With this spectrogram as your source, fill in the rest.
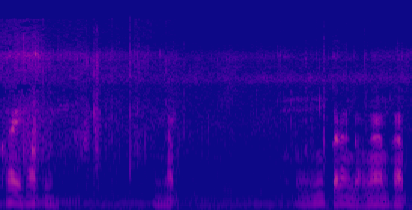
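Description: A knife scrapes the stem of a mushroom.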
